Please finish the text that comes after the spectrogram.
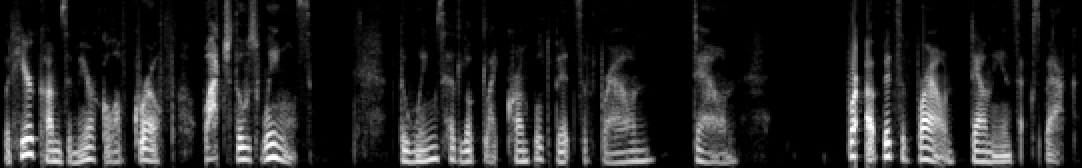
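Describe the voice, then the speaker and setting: A woman narrating a storybook from a script, expressive, with dramatic emphasis. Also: extremely low pitch, measured pace, creaky, breathy edge, dry recording, studio quality. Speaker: storyteller, show host.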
